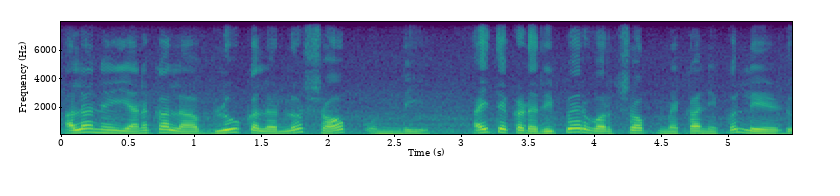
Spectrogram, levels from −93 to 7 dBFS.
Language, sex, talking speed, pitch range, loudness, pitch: Telugu, male, 155 wpm, 145-185 Hz, -15 LUFS, 155 Hz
